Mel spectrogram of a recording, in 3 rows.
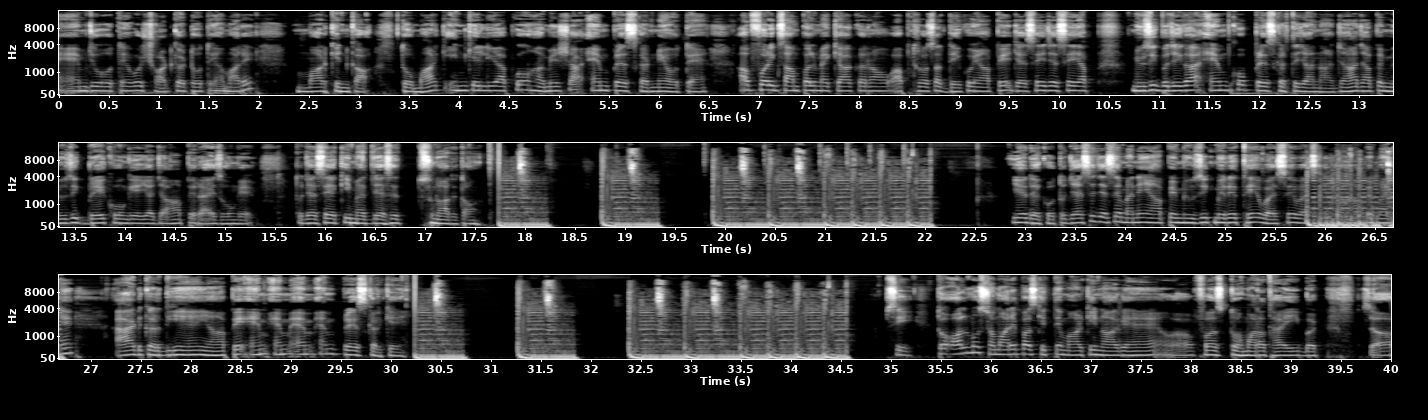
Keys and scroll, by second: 17.9 space, 18.3 m, 18.9 m, 19.9-21.9 typing, 30.3 space.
